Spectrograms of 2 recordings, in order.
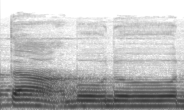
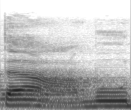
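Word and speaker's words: تَعْبُدُونَ: Nah, yang terakhir juga huruf nun di ayat kedua, huruf tipis sehingga kita harus mensenyumkan ya. Budun. Ya, jangan budun. Nah, beda dia sama budun. Ya, jadi dia tipis. Berbeda kita membacanya budun. Ya, jadi tebal ya nunnya. Tapi kalau kita senyumkan bibir kita, la a'budu ma ta'budun. Ya. Coba Bapak-bapak, la a'budu ma ta'budun. Ya. Ya, disenyumkan ya.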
